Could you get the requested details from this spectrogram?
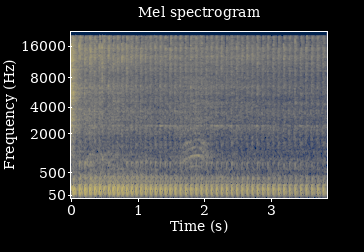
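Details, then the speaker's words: Yamaha Aerox/NMAX 155 single-cylinder scooter, after CKP sensor replacement for stalling with error 12, idling 30-minute test: even steady putt-putt, no stumbles or cut-outs; ran about an hour without stopping. "Mga siguro 30 minutes mga boss, paandarin natin itong motor nakababad, naka-idle."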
